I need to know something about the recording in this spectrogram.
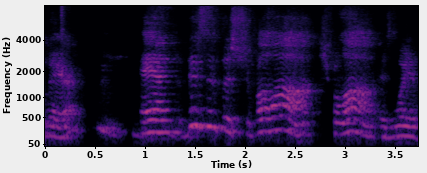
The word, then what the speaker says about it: Shephelah: And this is the Shephelah is the way to pronounce it, which is the low hills.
